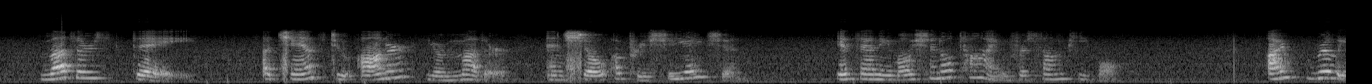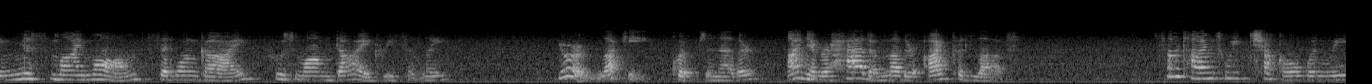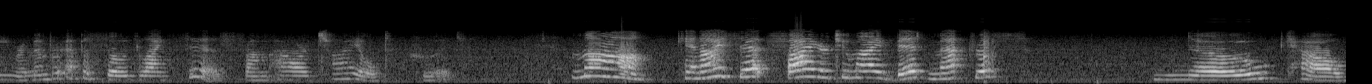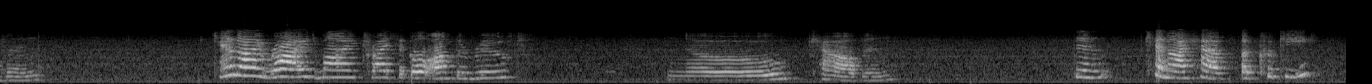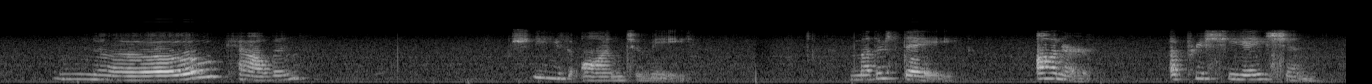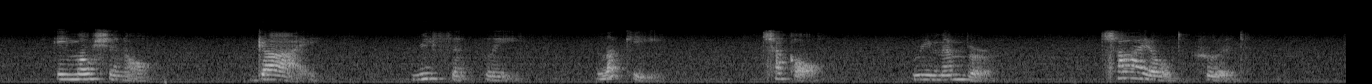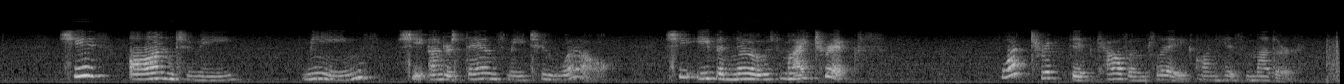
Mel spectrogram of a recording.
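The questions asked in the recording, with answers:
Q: What trick did Calvin play on his mother?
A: He asked for silly, dangerous things first, hoping she would then say yes to a cookie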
